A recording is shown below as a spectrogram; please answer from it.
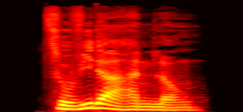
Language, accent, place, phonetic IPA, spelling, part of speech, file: German, Germany, Berlin, [t͡suˈviːdɐˌhandlʊŋ], Zuwiderhandlung, noun, De-Zuwiderhandlung.ogg
- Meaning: contravention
